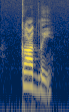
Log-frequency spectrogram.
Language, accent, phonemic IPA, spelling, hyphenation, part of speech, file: English, US, /ˈɡɑdli/, godly, god‧ly, adjective / adverb, En-us-godly.ogg
- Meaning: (adjective) 1. Of or pertaining to a god 2. Devoted to a god or God; devout; holy; righteous 3. Gloriously good; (adverb) In a godly manner; piously; devoutly; righteously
